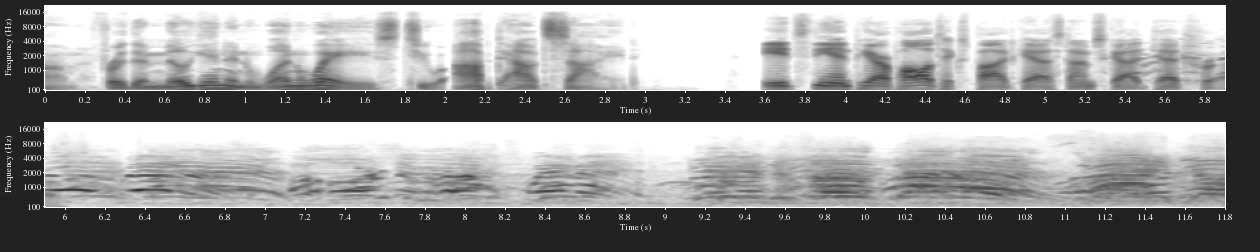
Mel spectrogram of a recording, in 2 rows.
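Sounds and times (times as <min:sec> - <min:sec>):
speech: 0:00.0 - 0:03.0, 0:03.6 - 0:06.6
protest crowd shouting and chanting outside the Supreme Court in Washington, D.C.: 0:05.2 - 0:11.7.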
